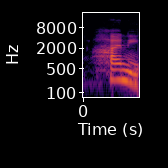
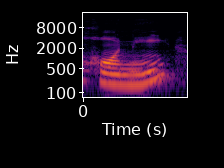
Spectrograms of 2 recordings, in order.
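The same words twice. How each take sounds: First: The first vowel sounds like a short 'uh'. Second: The first vowel sounds like a rounded 'oh'. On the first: The speaker calls it right. "So O es como A" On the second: The speaker calls it wrong.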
